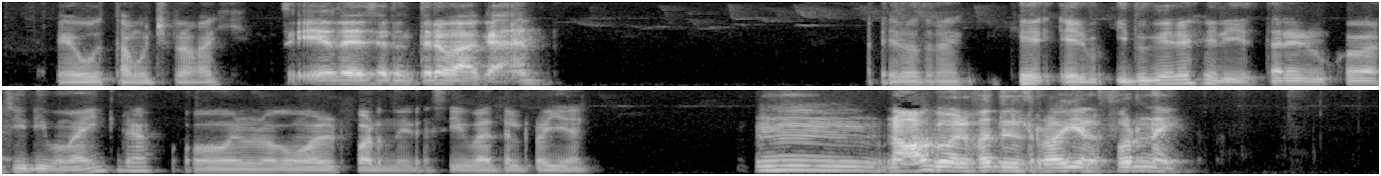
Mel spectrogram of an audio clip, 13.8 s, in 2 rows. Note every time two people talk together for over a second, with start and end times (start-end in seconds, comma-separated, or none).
none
